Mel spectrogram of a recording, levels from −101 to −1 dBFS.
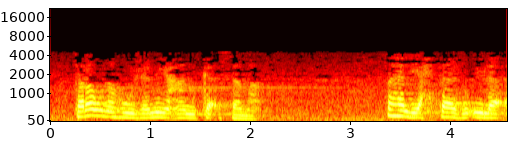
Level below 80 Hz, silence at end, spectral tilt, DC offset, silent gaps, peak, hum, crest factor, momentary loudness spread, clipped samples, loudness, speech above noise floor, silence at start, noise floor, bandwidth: -46 dBFS; 0 s; -9.5 dB/octave; under 0.1%; none; -4 dBFS; none; 14 dB; 10 LU; under 0.1%; -17 LUFS; 23 dB; 0 s; -39 dBFS; 4.1 kHz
